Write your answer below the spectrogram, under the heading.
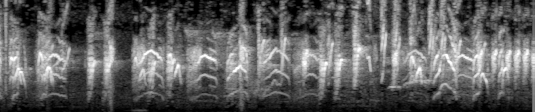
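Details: A female sunbird gives rapid, shrill twitters, recorded for luring birds: tight clusters of thin, arched notes and sharp chips that run almost without a break.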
